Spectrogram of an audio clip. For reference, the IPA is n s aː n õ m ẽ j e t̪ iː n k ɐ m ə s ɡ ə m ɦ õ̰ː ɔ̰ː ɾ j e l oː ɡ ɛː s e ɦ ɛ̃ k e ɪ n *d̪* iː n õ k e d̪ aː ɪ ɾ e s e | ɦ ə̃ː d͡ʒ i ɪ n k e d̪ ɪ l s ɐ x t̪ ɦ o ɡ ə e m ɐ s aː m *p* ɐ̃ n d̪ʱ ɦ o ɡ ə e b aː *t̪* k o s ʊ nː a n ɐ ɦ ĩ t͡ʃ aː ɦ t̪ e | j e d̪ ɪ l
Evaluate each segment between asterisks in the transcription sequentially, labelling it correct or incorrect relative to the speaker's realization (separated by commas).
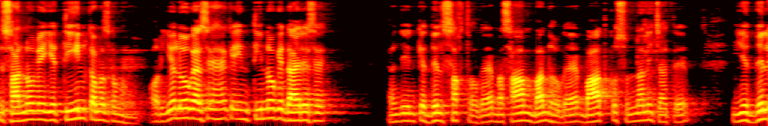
incorrect, incorrect, correct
